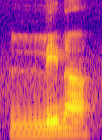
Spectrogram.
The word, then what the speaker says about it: LENA: Parlour, unisex parlour का नाम था लेना यूनिसेक्स पार्लर। मतलब मेरे अंडरस्टैंडिंग में LENA, लेना, डाउनटाउन में एक बहुत ही पॉपुलर पार्लर। लेकिन वहाँ के लोग उसको प्रोनाउंस कैसे करते हैं, लीना यूनिसेक्स पार्लर।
